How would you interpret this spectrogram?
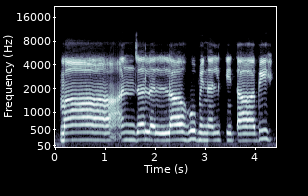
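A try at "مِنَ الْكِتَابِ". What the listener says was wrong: کتاب کا کاف موٹا کیجیے اور تا کے اوپر کھڑا زبر ہے. من الکتاب.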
